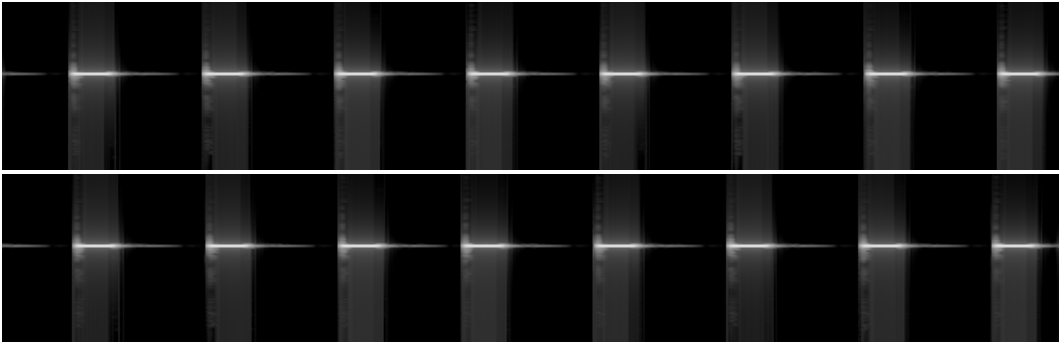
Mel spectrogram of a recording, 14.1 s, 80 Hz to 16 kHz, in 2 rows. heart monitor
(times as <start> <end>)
11.0 13.1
